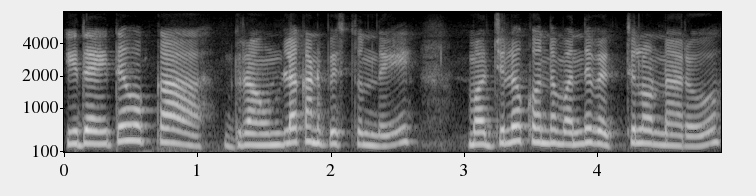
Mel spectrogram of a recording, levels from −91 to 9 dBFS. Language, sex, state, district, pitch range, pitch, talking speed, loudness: Telugu, female, Telangana, Hyderabad, 240-285 Hz, 260 Hz, 95 wpm, -17 LUFS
